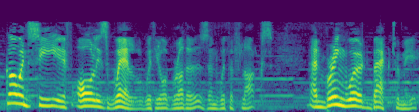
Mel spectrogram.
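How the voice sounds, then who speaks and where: A man's voice: on the high side, big pitch swings, measured pace. An actor playing an elderly patriarch, a stern yet loving father, with emphatic, emotive delivery in a dramatized scripture reading. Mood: fatherly instruction. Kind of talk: dramatized scripture audio acting. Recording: dull audio over background music.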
